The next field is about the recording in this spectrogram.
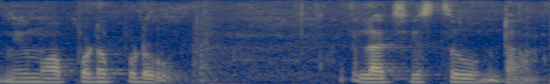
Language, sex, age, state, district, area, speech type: Telugu, male, 18-30, Telangana, Nalgonda, rural, spontaneous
